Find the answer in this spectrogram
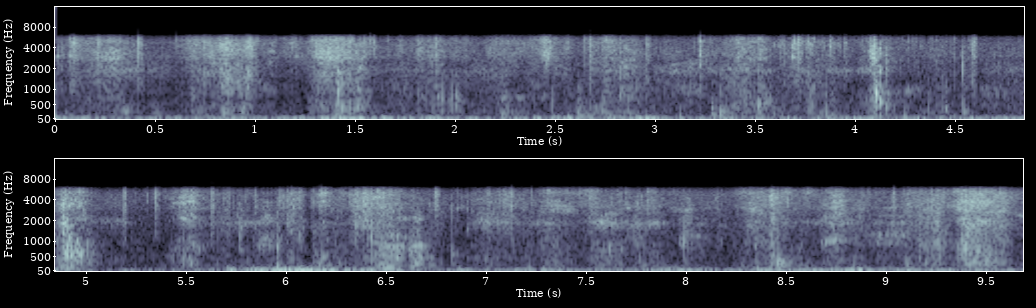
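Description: An American Pit Bull Terrier barks in short, coarse bursts, some close together and some spaced a second or two apart. A constant low rumble runs underneath, with a faint whimpering note in places.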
